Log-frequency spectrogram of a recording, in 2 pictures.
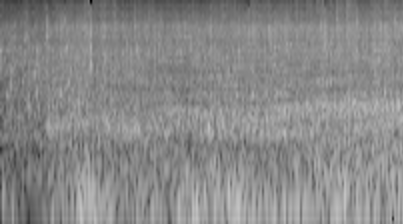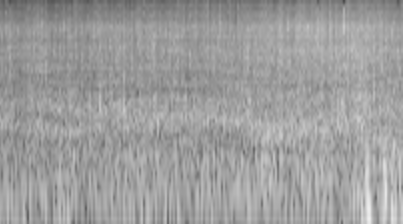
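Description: Fresh hot water gushing steadily from an outdoor source in a rural farm setting, a loud continuous rushing flow that builds slightly toward the end, with no talk over it.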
